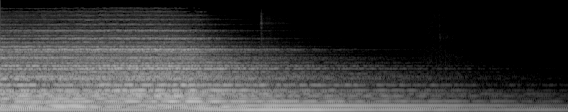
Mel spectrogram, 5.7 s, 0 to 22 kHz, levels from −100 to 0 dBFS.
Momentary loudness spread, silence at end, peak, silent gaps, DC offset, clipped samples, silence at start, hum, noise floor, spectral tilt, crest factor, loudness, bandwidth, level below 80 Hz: 17 LU; 0.2 s; -14 dBFS; none; under 0.1%; under 0.1%; 0 s; 50 Hz at -60 dBFS; -54 dBFS; -6 dB/octave; 16 dB; -29 LUFS; 15 kHz; -52 dBFS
